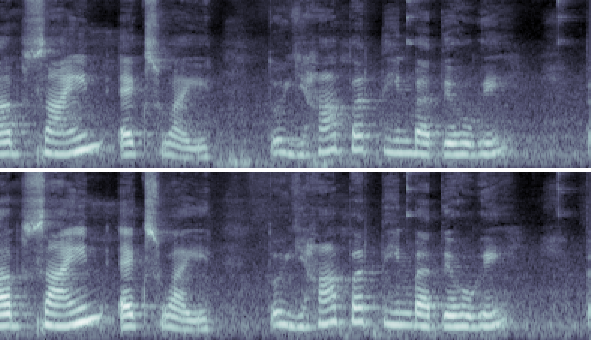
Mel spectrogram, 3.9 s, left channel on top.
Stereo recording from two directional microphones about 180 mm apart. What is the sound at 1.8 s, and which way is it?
Speech, 45° right (ahead or behind).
